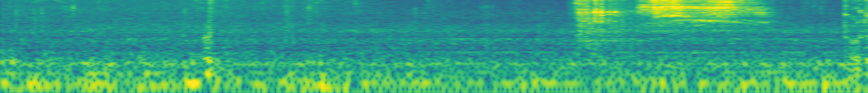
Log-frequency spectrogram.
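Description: Steady low rumble of a car's engine and road noise heard from inside the cabin while driving, with a brief hiss about three seconds in.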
